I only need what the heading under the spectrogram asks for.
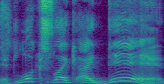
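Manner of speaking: cartoon vampire voice, very high, very loud, swooping. Checking a downloaded file set, slipping into the wrong voice, vampire potato voice. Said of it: "I still had the the vampire potato in my head".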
